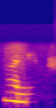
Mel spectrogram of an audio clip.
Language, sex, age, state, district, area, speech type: Odia, female, 30-45, Odisha, Kendrapara, urban, conversation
